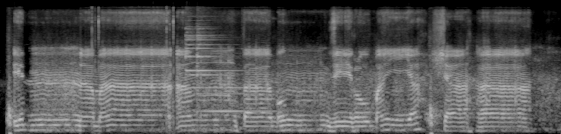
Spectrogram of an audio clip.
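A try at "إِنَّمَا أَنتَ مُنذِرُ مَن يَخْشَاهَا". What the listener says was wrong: Mayyakh ditahan lagi, nun mati bertemu dengan ya.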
